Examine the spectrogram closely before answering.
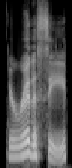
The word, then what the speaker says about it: Eurydice: How do you pronounce it? Eurydice. Oh. I didn't say it as pretty as what I heard, but Eurydice.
